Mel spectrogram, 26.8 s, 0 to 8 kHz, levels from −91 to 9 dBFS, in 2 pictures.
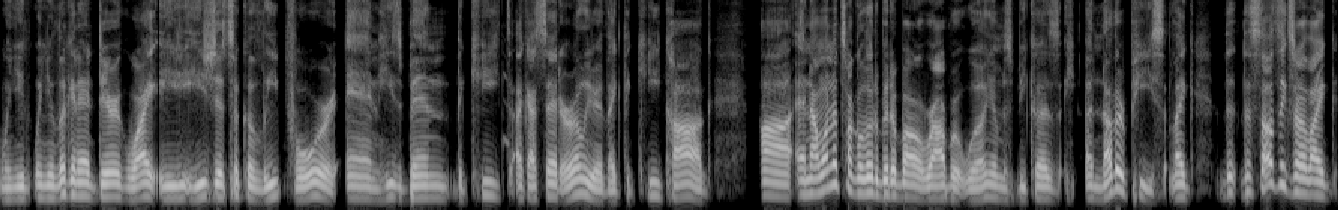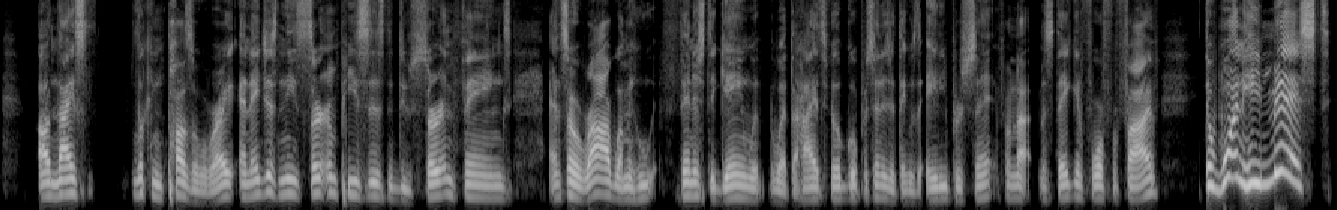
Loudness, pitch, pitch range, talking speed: -24 LUFS, 135 Hz, 115-160 Hz, 220 wpm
